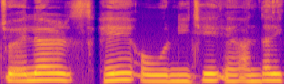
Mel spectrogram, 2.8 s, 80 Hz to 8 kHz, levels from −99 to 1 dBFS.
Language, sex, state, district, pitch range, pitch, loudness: Hindi, female, Madhya Pradesh, Bhopal, 205-230 Hz, 220 Hz, -15 LUFS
